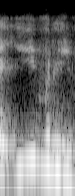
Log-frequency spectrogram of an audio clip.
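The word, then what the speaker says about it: עברי: Eber ist übrigens der Hebräer. Da gehen wir dann weiter unten rein. Das ist das hebräische Wort Eber Ivri, wird es dann im Modernen ausgesprochen.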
